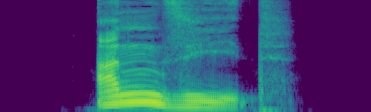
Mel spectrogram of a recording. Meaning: third-person singular dependent present of ansehen
- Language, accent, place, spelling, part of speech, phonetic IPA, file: German, Germany, Berlin, ansieht, verb, [ˈanˌziːt], De-ansieht.ogg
